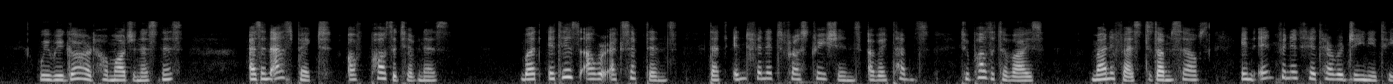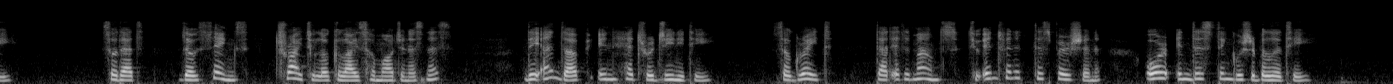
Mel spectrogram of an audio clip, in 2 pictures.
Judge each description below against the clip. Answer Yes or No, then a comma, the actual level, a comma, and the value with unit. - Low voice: No, high, 220 Hz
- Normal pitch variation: Yes, average, 4.2 semitones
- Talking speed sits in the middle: No, slow, 105 wpm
